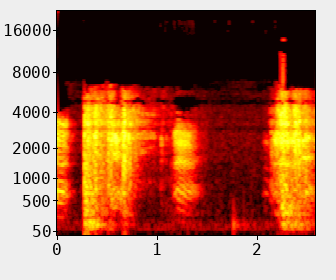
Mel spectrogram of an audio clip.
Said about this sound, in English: Come on, let's break down the door.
